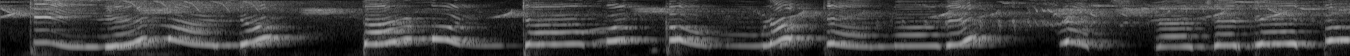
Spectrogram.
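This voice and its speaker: An extremely high-pitched, cartoonish character voice speaks at a very slow pace. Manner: lively, affectionate, teasing.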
